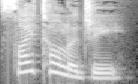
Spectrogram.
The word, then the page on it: cytology: British English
